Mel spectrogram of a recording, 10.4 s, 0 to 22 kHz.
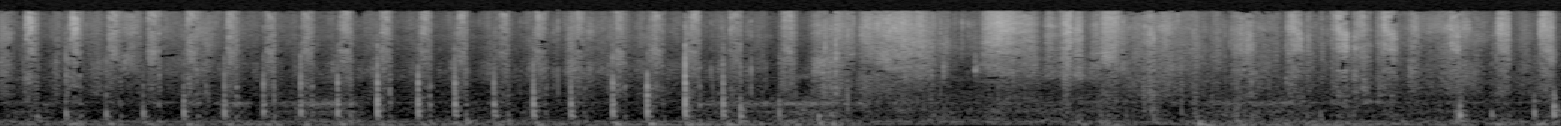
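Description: A single thin paper playing card lies face-down on a dark table, its dark printed back up, while one gloved hand steadies it and the other scrubs it with a cotton swab. The result is a rapid run of dry, scratchy rubbing strokes, about 24 separate ones at nearly four per second, with bright hiss and a faint low hum beneath. Midway the strokes blur into a longer continuous scrub before the quick pulses return.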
